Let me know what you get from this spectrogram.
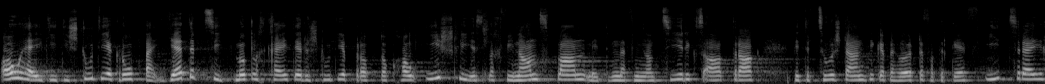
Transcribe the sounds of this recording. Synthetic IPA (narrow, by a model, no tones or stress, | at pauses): ʔoʊɦɛɪɡid̥iʃtud̥jəɡɾʊpːəjɛd̥əɾt͡sitːmøɡlɪχkʰɛɪtɪɾəʃtud̥jəprɔt̪okʰɔliːʃliəsləχfinɑnt͡splɑːnmɪt̪əmnəfinɑnt͡siəɾɪksɑːt̪rɑːk | b̥ɪd̥əɾt͡suəʃtændɪɡəbeɦøːɾd̥əfɔd̥ɛɾɡ̥ɛfiːt͡sɾɛɪχə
